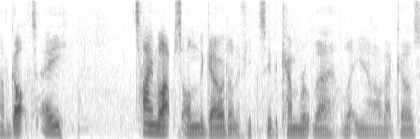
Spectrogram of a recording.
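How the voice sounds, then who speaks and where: A man's medium-pitched voice with a Yorkshire accent. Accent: northern English (Yorkshire). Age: 50s. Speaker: outdoor vlogger. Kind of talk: casual vlog narration. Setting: outdoors, wild camp on moorland. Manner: halting, lots of fillers.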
